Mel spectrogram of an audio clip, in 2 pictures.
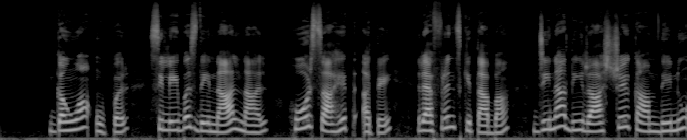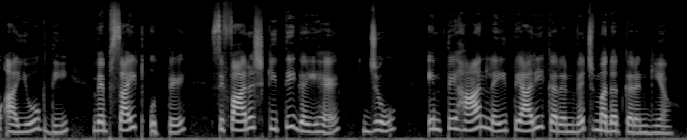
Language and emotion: Punjabi, neutral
